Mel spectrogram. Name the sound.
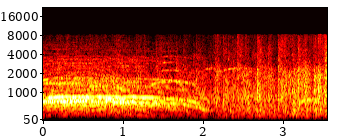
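audience cheering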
